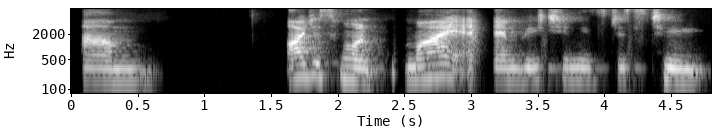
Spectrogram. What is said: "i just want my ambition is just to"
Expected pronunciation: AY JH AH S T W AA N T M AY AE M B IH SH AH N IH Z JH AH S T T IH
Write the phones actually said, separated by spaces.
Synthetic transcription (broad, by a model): AY JH AH S T W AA N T M AY AE M B IH SH AH N IH Z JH AH S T T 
